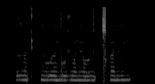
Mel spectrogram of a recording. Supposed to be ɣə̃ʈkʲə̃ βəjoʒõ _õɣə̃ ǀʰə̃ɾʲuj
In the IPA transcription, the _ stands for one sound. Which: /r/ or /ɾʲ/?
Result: ɾʲ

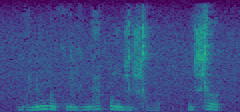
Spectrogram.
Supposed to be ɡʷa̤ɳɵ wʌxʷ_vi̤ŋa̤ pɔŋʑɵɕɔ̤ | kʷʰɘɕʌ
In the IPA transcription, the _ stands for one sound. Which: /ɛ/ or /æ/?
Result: ɛ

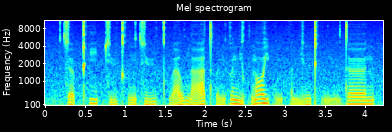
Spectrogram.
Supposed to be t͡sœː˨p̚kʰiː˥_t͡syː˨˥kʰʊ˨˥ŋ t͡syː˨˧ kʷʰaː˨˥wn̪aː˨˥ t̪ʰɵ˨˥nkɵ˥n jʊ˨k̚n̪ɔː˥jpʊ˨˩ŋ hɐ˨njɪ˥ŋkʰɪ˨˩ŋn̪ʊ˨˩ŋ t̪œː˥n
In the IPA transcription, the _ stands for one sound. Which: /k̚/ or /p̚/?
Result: p̚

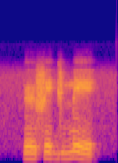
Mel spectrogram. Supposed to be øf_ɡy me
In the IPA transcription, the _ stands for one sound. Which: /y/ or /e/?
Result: e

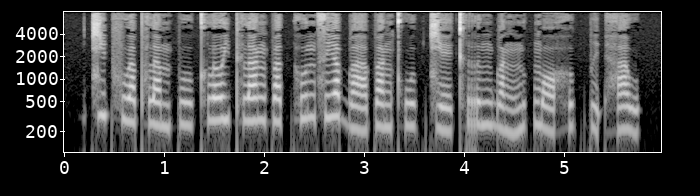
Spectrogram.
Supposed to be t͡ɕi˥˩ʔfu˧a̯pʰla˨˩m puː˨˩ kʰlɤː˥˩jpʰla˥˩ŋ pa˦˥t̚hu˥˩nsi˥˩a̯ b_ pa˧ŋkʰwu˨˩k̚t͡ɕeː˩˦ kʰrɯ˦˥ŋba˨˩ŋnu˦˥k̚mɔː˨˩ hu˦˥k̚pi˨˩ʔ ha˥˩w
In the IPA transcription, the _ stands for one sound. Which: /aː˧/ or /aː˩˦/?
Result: aː˩˦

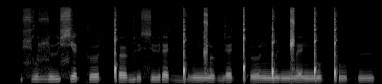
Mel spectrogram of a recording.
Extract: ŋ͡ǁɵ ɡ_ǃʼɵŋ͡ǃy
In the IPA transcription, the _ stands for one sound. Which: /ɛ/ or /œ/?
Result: ɛ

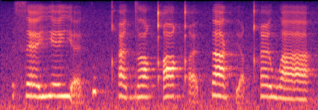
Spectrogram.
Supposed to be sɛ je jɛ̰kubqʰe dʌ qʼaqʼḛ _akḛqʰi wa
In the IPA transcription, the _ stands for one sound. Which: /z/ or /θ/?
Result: θ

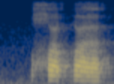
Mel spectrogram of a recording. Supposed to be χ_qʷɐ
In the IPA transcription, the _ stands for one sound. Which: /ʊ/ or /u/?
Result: ʊ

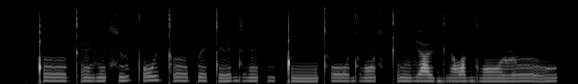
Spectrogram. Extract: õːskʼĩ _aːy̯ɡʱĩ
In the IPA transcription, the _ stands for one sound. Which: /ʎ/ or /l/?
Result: ʎ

